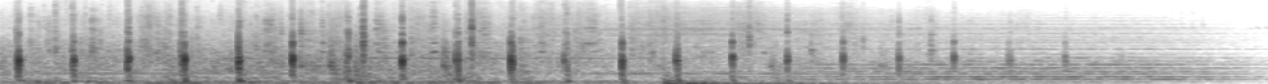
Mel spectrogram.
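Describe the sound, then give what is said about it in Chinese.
A horse-drawn carriage pulls away by moonlight, with hooves clip-clopping in a steady, brisk rhythm that starts clear and gradually grows fainter until it fades out. “两人拉开后门，坐上一辆毫不起眼的马车，消失在月色里。”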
